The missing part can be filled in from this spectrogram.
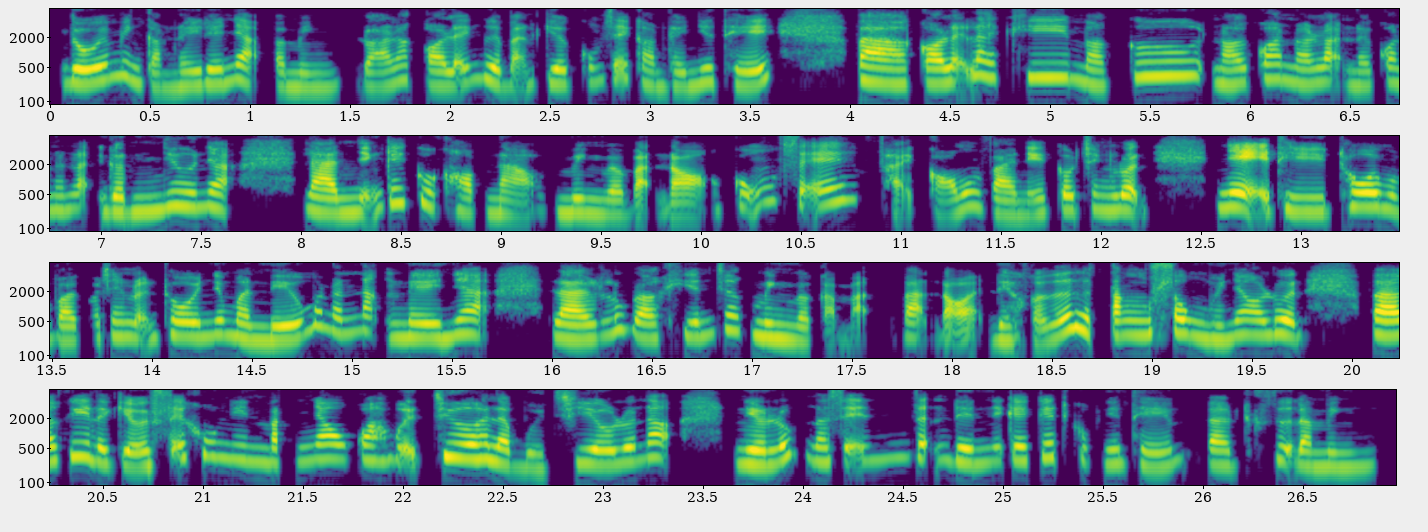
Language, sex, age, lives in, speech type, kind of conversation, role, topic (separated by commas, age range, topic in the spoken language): Vietnamese, female, 20-24, Vietnam, conversation, advice, user, Làm sao để trao đổi khi bạn hoặc người kia đang rất tức giận?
